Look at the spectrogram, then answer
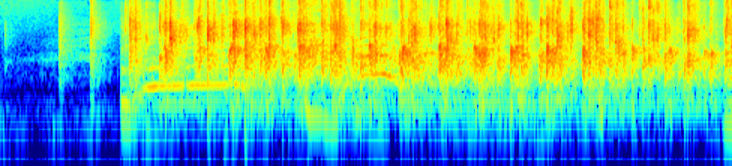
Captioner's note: audience claps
